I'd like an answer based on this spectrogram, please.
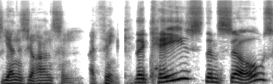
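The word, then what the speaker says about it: Jens Johansson: Dave's interviewed him but he doesn't doesn't say his name right the keys on this is not him it's yens Johansson I think the keys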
